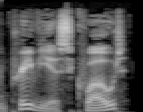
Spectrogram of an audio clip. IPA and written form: ˈpriːviəs kwəʊt (previous quote)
